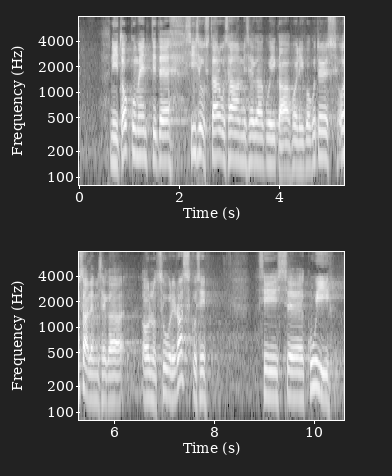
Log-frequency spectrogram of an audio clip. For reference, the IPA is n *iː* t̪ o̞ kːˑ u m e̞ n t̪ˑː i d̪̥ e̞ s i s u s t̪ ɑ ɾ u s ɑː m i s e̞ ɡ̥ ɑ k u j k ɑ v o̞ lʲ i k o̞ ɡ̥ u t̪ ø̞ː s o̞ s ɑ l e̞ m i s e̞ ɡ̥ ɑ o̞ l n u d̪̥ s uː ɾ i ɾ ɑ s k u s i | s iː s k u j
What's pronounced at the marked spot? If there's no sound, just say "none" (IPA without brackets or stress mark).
iː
